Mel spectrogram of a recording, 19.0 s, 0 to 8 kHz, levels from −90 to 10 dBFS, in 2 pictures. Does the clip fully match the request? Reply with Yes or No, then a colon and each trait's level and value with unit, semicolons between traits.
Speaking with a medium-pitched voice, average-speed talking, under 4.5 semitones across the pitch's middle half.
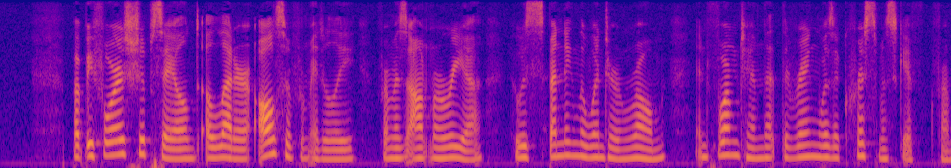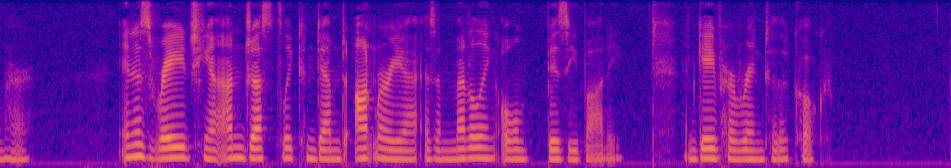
Yes: medium, 180 Hz; average, 165 wpm; average, 2.9 semitones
